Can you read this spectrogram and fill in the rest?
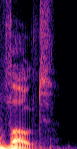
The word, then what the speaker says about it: Vought: So he's selected Russell Vought, is how you say it, to be the deputy White House budget director, potential budget director.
